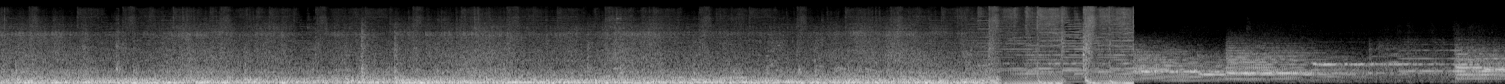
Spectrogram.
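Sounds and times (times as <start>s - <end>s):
train rumbling along track: 0.0s - 11.2s.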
